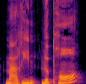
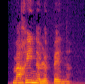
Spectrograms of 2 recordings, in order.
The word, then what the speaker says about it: Marine Le Pen: In der sprachen Robin und ich über Adis Weidels Reise nach Paris, wo sie sich mit einer Politikerin traf, deren Namen weder Robin noch ich richtig ausgesprochen haben. Robin sagte Marine Le Pen und ich Marine Le Pen. Wie uns einige Hörerinnen und Hörer wissen ließen, ist die korrekte Aussprache allerdings so. Marine Le Pen.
